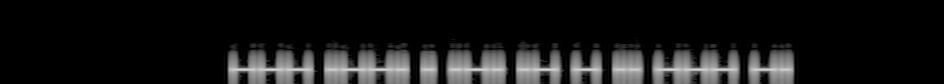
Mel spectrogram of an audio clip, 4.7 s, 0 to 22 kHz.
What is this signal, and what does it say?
Morse code, heard as a keyed tone, about 34 wpm, 700 Hz. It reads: OPERATION
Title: Top 1501-1750 Words 35wpm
